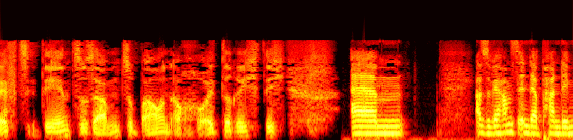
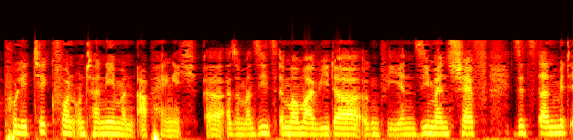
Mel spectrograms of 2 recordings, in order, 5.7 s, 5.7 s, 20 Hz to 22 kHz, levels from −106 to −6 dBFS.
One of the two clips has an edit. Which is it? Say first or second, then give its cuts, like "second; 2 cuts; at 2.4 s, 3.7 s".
first; 2 cuts; at 3.4 s, 4.8 s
